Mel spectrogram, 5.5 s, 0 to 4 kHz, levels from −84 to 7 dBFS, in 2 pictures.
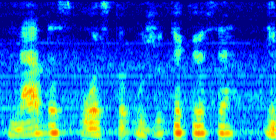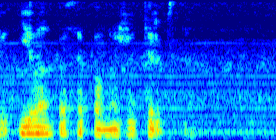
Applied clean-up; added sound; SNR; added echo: none; none; none; none.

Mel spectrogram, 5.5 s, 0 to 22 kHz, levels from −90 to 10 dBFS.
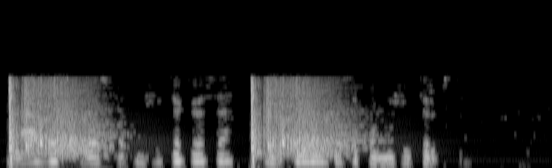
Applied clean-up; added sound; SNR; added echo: classical method spectral subtraction.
